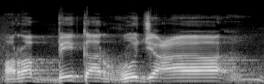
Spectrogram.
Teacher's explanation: جیم میں قلقلہ ہوگا، جیم حروف قلقلہ میں سے حروف قلقلہ 5 ہیں جن کا مجموعہ قطب و جد ہے، یعنی قاف طا با جیم دال، جب ان حروف کے اوپر جزم آئے تو ان کو پڑھتے وقت ان کے مخرج ٹکر کھا کر الگ ہو جاتے ہیں۔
